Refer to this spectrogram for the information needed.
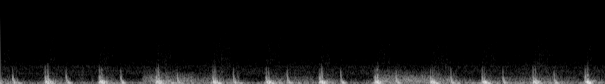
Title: Fast 19 year old girl Heartbeat and Heavy Breathing After Exercises and some breathing holding.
